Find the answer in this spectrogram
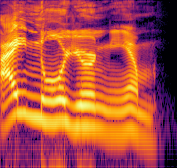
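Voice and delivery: slow, put-on Irish accent. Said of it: "You were just doing it".

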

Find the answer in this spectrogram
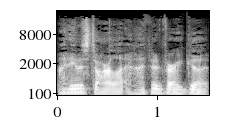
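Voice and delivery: soft, put-on stage whisper. Retelling a movie scene where Darla talks to Santa: imitating Darla's stage whisper. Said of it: "stage whispers".

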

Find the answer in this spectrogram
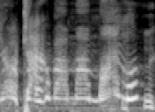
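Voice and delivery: high-pitched, loud yell. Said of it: "the best part is when he says".

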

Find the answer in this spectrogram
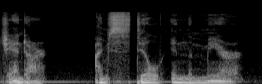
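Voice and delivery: hushed whisper that carries through. Voicing a character speaking from a cracked mirror: whispered Alistair voice. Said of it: "you hear a whispered voice come from the piece of the mirror".

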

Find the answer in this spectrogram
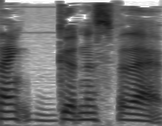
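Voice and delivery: ordinary delivery

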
